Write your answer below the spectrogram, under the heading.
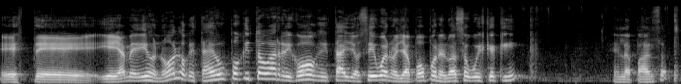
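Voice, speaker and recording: A man talks at a fairly quick pace with a Venezuelan accent. His pitch is high, with very wide pitch swings. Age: 20s. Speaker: podcast co-host. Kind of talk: casual chat. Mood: joking, animated. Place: home room. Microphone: studio mic.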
